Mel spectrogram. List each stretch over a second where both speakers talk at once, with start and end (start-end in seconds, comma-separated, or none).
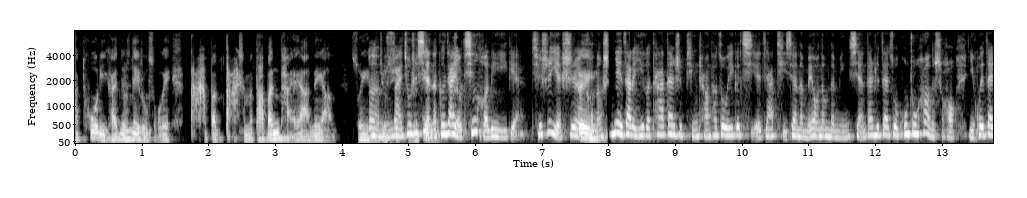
4.4-5.9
